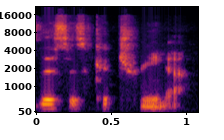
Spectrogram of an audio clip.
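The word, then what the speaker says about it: Catriona: series uh by Katrina and yes that is pronounced Katrina I sat next to this author at a mystery book convention and uh I asked her how to pronounce it and she says this is Katrina uh so this first one is after the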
